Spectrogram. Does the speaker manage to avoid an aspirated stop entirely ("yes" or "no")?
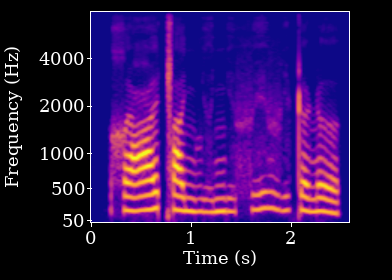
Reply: yes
